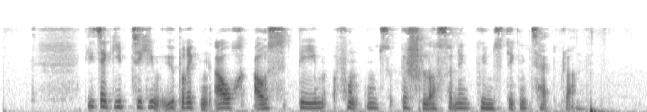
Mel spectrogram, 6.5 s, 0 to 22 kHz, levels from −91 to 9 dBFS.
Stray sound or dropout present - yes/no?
no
